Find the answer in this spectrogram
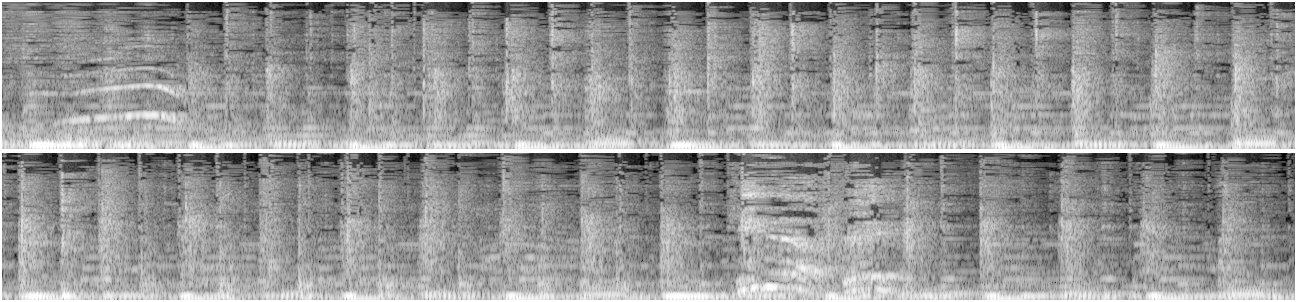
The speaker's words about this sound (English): Let's get some clapping, ready?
